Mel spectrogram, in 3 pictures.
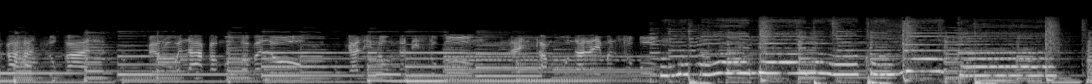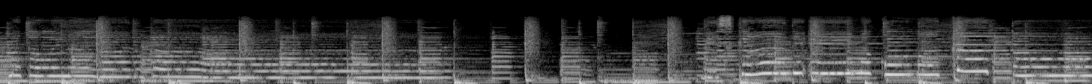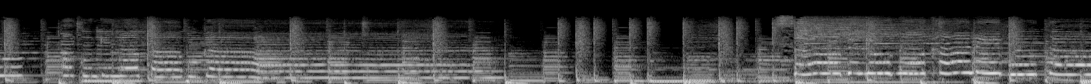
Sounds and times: Music: 0:00.0 - 0:32.7.

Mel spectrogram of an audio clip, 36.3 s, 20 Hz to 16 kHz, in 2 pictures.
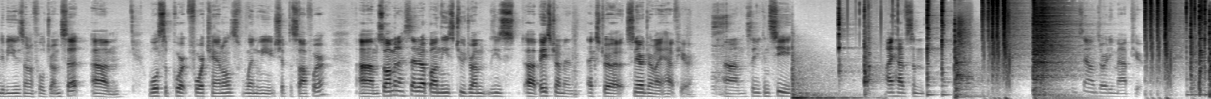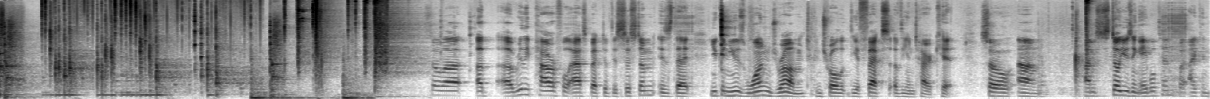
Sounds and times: Speech: 0:00.0 - 0:11.9, 0:13.3 - 0:13.9, 0:16.2 - 0:17.2, 0:24.7 - 0:36.3
Percussion: 0:11.9 - 0:16.5, 0:17.2 - 0:24.7.

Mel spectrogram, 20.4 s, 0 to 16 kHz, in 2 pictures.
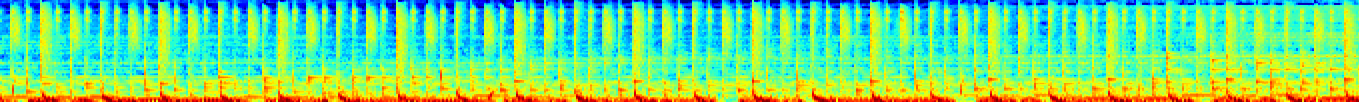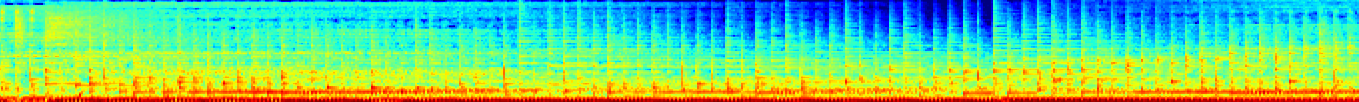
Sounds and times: Music: 0:00.0 - 0:20.3.

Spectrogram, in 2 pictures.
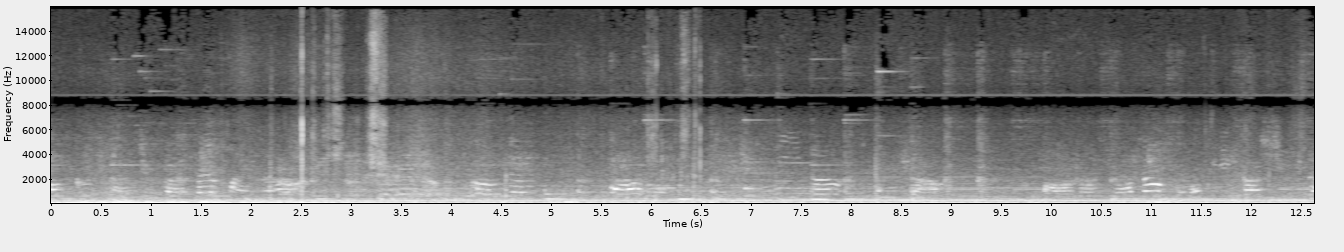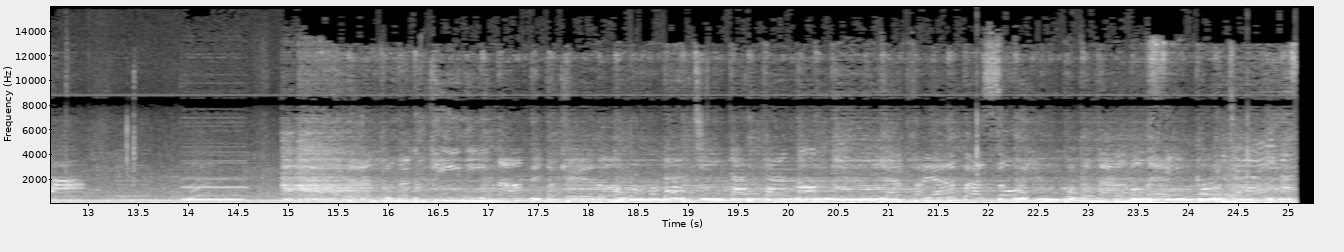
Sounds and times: Music: 0:00.0 - 0:25.1.

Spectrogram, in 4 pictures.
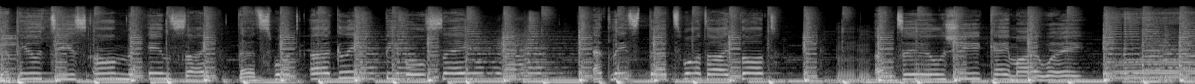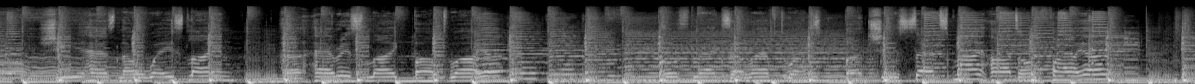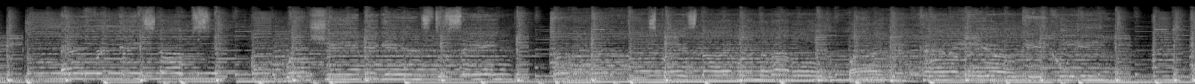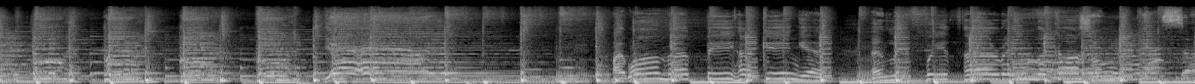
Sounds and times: Blues: 0:00.0 - 0:47.8
Rhythm and blues: 0:00.0 - 0:47.8.

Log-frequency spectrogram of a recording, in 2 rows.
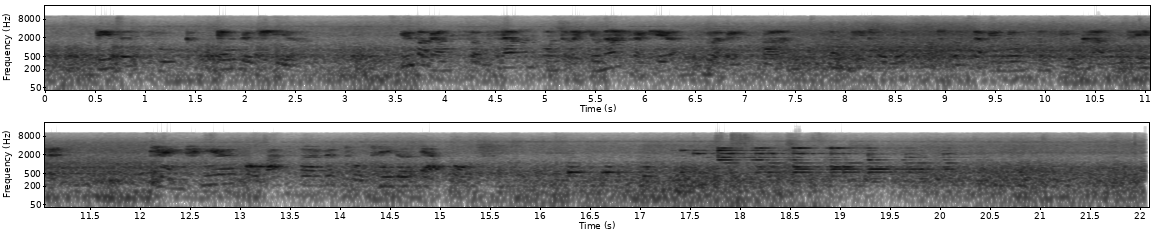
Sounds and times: Speech: 0:00.5 - 0:02.7, 0:03.6 - 0:11.3, 0:12.1 - 0:15.4
Music: 0:16.3 - 0:20.4.

